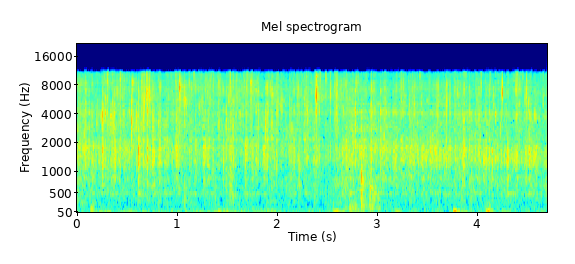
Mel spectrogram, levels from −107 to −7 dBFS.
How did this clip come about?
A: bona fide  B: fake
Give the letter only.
A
